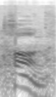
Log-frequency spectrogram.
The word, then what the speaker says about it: hung: How do we pronounce hung? Use a short uh sound like cuff and up. H- hung. And then the nasal sound for the ng. Hung. No hung. There's no G sound.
